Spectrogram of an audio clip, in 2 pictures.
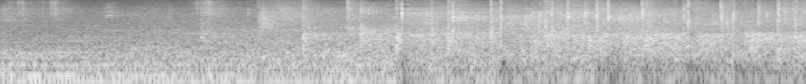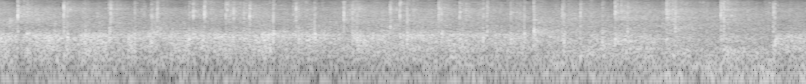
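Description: Audience applauding: many hands clapping at once, swelling about two seconds in and thinning out near the end.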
